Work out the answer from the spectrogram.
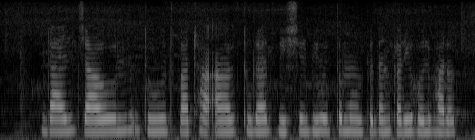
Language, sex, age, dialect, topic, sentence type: Bengali, female, 18-24, Rajbangshi, agriculture, statement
